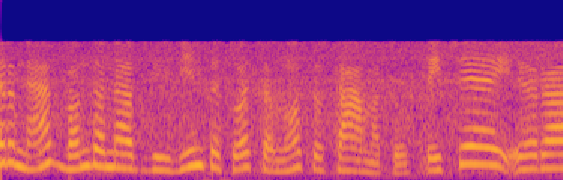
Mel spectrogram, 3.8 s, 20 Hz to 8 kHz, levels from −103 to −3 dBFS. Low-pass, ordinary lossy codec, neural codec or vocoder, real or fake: 7.2 kHz; AAC, 16 kbps; none; real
